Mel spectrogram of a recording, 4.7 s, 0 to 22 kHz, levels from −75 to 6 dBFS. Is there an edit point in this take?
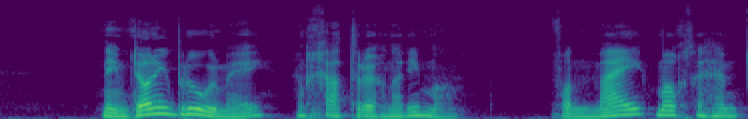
yes; 1 cut; at 3.4 s

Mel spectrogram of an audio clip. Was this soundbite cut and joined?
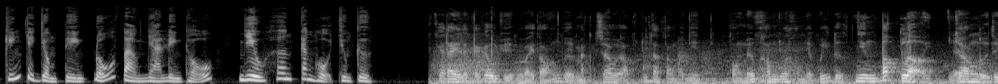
yes; 2 cuts; at 7.3 s, 8.5 s

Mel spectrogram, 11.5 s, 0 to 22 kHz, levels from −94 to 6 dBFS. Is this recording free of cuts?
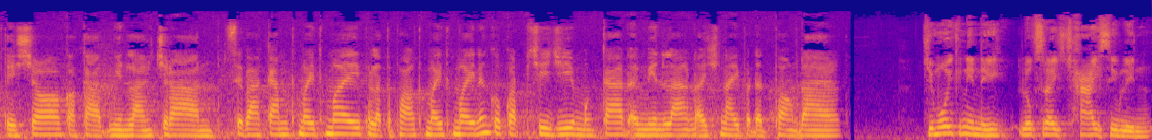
yes; 0 cuts

